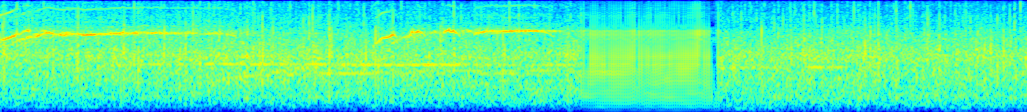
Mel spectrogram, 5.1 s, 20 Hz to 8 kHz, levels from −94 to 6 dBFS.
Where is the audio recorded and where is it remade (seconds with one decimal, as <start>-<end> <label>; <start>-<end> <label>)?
0.0-2.9 recorded; 2.9-3.6 remade; 3.6-5.1 recorded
